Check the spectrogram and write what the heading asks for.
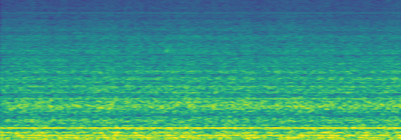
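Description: Steady, loud electronic hum and hiss with one constant droning tone, the noise picked up by a computer's built-in microphone, which the uploader calls a ton of feedback.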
